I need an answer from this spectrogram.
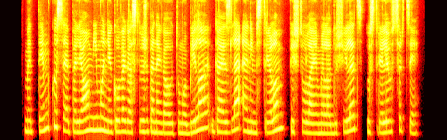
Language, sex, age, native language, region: Slovenian, female, 18-29, Slovenian, Drava region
